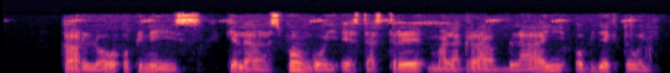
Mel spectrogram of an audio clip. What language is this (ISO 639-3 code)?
epo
